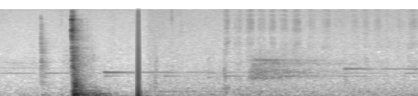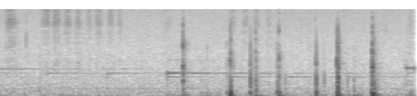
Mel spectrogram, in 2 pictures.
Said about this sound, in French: N'oublie pas de fermer la porte quand tu pars. Je l'ai barré.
